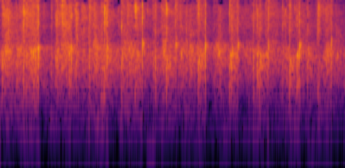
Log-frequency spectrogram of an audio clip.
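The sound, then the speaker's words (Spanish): Sustained applause from a group of people, among them the Andalusian deputies of the Ciudadanos party group, many hands clapping in a dense, steady patter with brief sharper peaks, lasting the whole stretch with no talking over it. “Aplausos, entre otros, de los diputados andaluces del Grupo de Ciudadanos, más o menos un tercio del total.”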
